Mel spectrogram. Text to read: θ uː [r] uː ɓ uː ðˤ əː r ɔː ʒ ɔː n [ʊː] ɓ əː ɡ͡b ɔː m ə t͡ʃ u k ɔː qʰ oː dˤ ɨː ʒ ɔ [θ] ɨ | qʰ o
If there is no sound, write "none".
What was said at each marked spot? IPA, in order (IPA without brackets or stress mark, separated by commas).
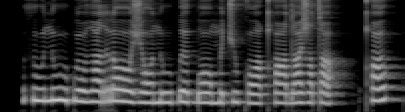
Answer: n, uː, tˤ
